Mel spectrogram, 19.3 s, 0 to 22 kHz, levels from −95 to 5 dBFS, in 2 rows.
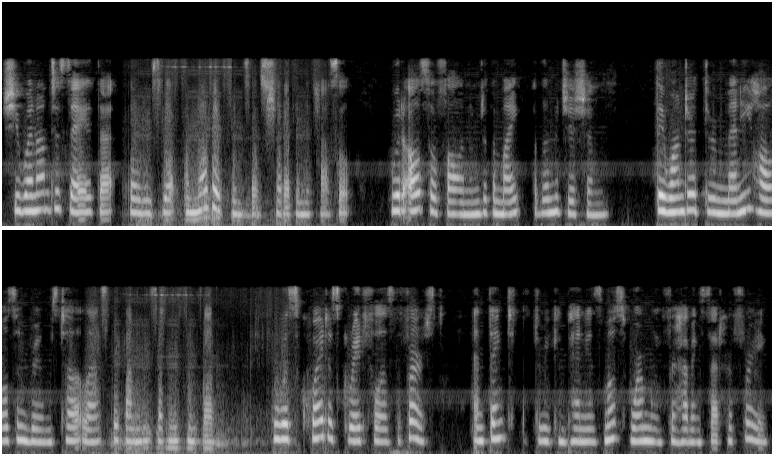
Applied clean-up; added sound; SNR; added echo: neural separator model SepFormer DNS4.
